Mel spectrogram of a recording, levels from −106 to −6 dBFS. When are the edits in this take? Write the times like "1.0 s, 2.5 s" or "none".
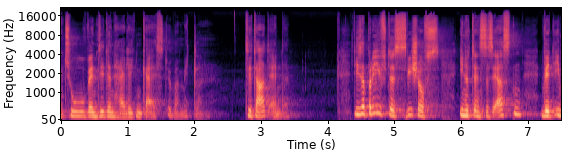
2.5 s, 4.0 s, 5.2 s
